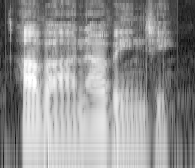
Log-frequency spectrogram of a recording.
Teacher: Havana Is children, and Havana Avinji is many children, literally children many. If people say it quickly, the end of the first word drops out.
